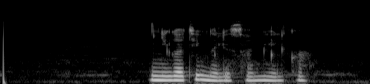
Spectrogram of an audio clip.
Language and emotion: Russian, neutral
